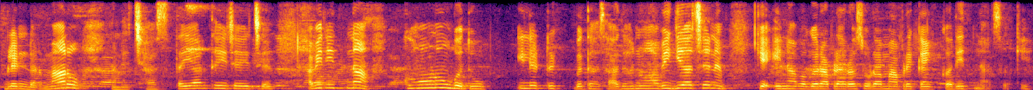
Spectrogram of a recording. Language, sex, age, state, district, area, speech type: Gujarati, female, 30-45, Gujarat, Junagadh, urban, spontaneous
